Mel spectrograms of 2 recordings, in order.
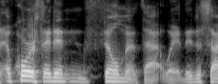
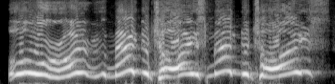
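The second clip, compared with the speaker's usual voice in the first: very high, loud squeaky alien voice; silly alien voice; 7 dB louder, much slower than usual. Retold or imitated. Mocking dubbed alien voices, a high loud squeak. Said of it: "That's every fucking voice".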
